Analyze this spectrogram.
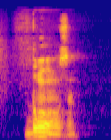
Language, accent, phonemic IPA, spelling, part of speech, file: French, France, /bɔ̃z/, bonze, noun, LL-Q150 (fra)-bonze.wav
- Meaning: 1. bonze, Buddhist priest 2. leader, bigwig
